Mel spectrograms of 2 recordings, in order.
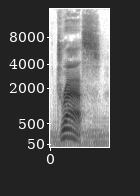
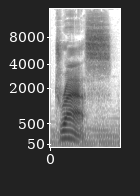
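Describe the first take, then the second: No difference in how they are said.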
